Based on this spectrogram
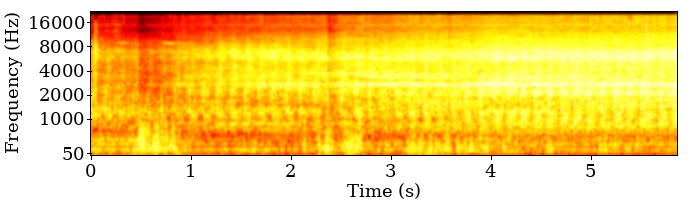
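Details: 1998 Chevrolet Camaro Z28, LS1 5.7 V8, bought as-is without keys: uneven idle with a deep repeating knock over the V8 rumble; owner suspects rod knock.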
